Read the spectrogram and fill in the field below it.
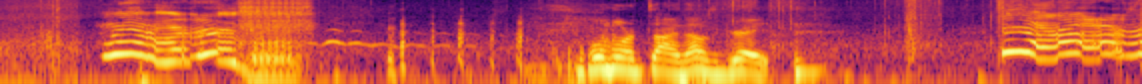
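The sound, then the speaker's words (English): A person imitates a Bigfoot holler like a braying donkey: three loud, wavering, see-sawing vocal bursts, with brief speech in between. “Give us your best Bigfoot holler. Well, gotta sound like a braying donkey.”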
